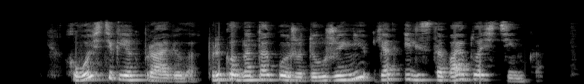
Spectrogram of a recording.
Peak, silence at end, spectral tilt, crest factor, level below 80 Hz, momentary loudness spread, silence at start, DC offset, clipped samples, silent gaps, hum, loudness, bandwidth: -2 dBFS; 0.45 s; -4.5 dB/octave; 16 dB; -56 dBFS; 7 LU; 0.7 s; under 0.1%; under 0.1%; 2.04-2.08 s; none; -17 LUFS; 8 kHz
